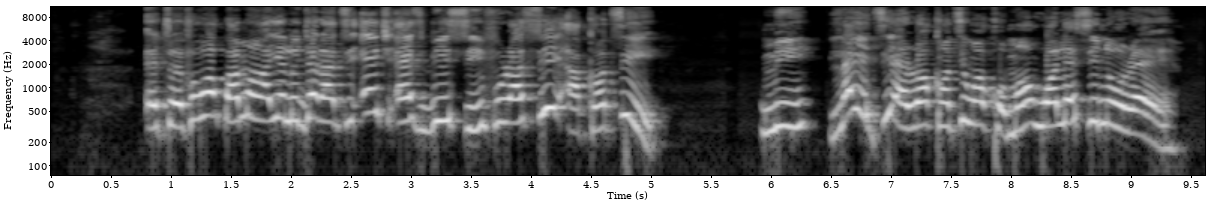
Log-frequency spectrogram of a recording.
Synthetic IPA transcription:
e˨to˨e˨fo˨˧˦wɔ˦k͡pa˨˦mãː˦a˧je˦lu˧˦d͡ʒa˦ɾa˧ti˦ʔe˦˨t͡ʃɛ˧sbi˧˦si˨˦fu˦ɾa˧si˦a˦˨kã˨˦ti˦˨ | mĩ˧lɛ˦j̃ĩ˦˨ti˨˦ɛ˦˨ɾɔ˧kã˧ti˦w̃ɔ̃˧ko˨mãː˨˦wɔ˧le˦si˦nũ˦˨ɾɛ˨

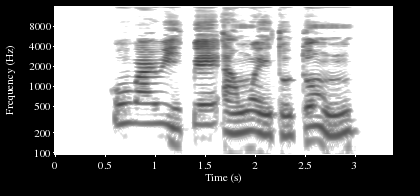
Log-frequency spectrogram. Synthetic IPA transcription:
o˦wa˦ɾi˦˧k͡pe˦a˦˨w̃ɔ̃˧e˨to˨to˦ɦũ˨˦

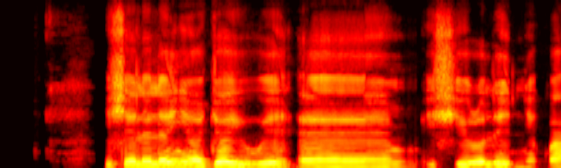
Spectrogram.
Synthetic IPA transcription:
i˨ʃɛ˨lɛ˨lɛ˨˦j̃ĩ˦ɔ˧d͡ʒɔ˦i˦˨we˨˦ɛ˧ | i˨ʃi˧˦˨ɾo˨˦le˦˨nĩ˨˦ka˧

